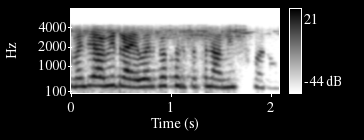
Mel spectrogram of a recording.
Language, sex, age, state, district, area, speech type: Marathi, female, 18-30, Maharashtra, Ratnagiri, rural, conversation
